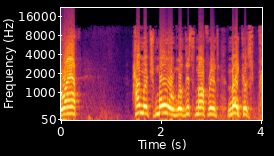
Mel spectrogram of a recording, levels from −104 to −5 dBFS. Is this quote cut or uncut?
uncut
